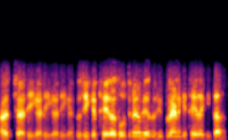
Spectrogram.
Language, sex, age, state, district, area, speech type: Punjabi, male, 18-30, Punjab, Patiala, urban, conversation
